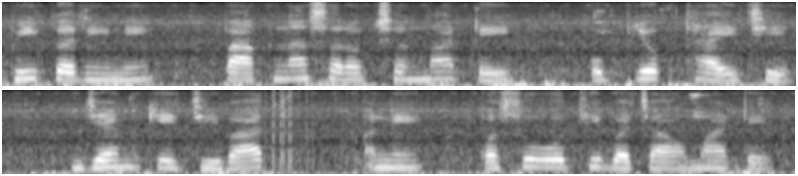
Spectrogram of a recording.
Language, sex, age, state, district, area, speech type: Gujarati, female, 18-30, Gujarat, Anand, rural, spontaneous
